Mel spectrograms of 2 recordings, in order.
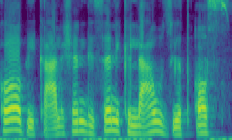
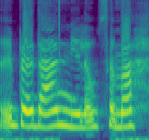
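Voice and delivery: scared, fearful, pained, hurting, pitched up; 10 semitones higher, 4 dB louder than usual. Narrator reads a woman pulled close by a man, fearful and pained. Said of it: "شهد بخوف وألم".

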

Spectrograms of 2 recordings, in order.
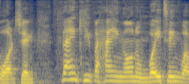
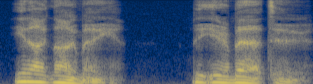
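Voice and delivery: deep, hoarse, low delivery; 4 semitones lower, 11 dB quieter than usual. Joking about a hoarse voice, doing a Jason Statham impression. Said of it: "That was a good Jason Statham".

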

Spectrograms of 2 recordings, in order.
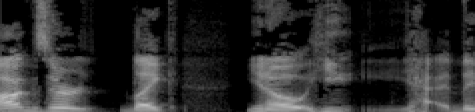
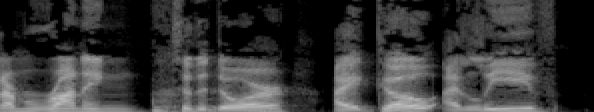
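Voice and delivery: ordinary talk

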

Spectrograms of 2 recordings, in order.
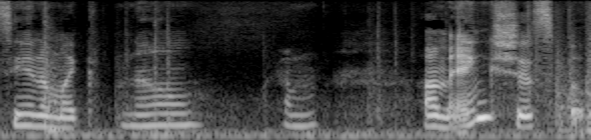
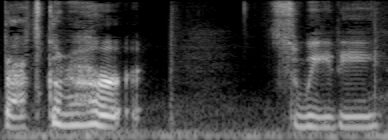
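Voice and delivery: mock condescending tone, a bit weird. Retelling what an angry woman said, imitating a condescending tone. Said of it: "she had, like, this voice... it was, like, condescending".

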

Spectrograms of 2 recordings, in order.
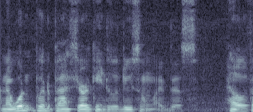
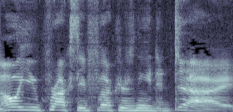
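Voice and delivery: high, shrill mock yell, as if from outside; 6 semitones higher, 3 dB louder than usual. Reading a note aloud about a killer outside the window: shouting. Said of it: "we heard him shouting".

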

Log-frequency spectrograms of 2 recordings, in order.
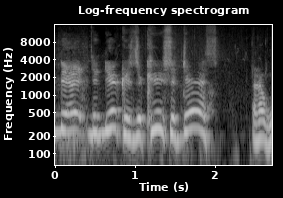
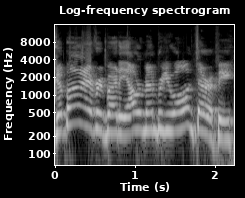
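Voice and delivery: cartoon character voice. Joking about a friend installing game mods: Plankton voice. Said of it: "my immediate thought went to, uh, Plankton from SpongeBob".

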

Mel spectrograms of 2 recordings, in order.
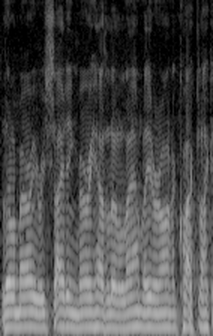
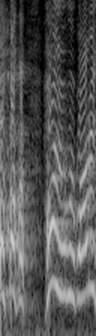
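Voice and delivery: jumping up into very high, loud, projected falsetto; 6 dB louder than usual. Asked how hard Mickey is to do, showing the falsetto Mickey Mouse voice. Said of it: "It's falsetto".

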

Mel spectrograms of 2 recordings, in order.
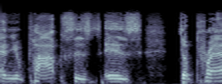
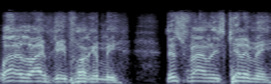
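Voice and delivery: plain

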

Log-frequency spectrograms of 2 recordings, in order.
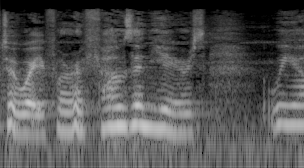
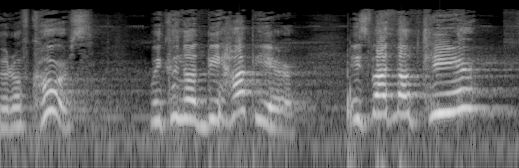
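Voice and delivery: very loud, rising, royal proclaiming yell; 6 semitones higher, 9 dB louder than usual. Royal character answering a question about being happier, yelling. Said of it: "you kinda sound like you're yelling at me".

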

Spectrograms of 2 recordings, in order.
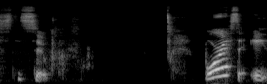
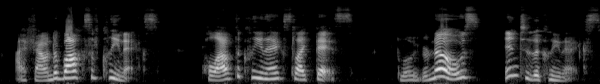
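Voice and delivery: ordinary delivery

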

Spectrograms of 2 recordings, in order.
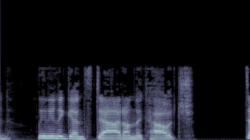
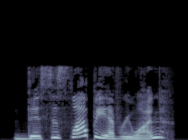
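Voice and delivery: usual speaking voice

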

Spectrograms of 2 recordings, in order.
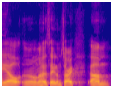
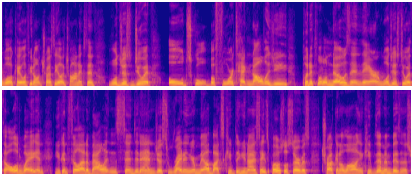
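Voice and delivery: ordinary talk

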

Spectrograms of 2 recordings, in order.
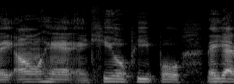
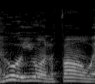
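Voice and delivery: mock hostile cop voice, higher; 6 semitones higher than usual. Retelling what a cop asked while on the phone with dad, retelling a cop's hostile tone. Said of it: "it was kind of in that tone".

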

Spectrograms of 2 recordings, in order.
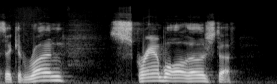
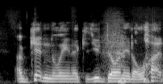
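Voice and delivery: normal talking voice

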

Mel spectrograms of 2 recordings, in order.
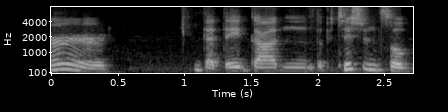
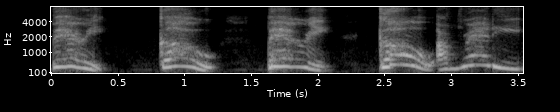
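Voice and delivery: very high, slow, desperate pleading cry. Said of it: "When he was like".

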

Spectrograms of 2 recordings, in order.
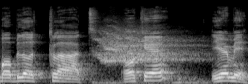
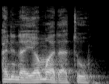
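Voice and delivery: put-on Jamaican accent, much lower pitched; 8 semitones lower, 4 dB quieter than usual. Asking Siri a question, then voicing its answer in a Jamaican accent. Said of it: "Why sound so Jamaican".

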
